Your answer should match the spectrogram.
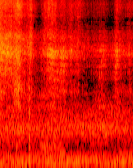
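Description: Faint footsteps on grass over quiet, steady outdoor background noise, with a faint tick or two.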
